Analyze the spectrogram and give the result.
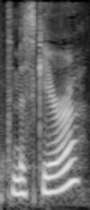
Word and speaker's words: Themyscira: Everybody else in Themyscira, is that how you pronounce it? – Yes.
